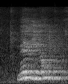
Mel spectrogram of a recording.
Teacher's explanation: una D fricativa porque no se encuentra en posición inicial absoluta del grupo fónico, no va precedida de nasal y no va precedida de la lateral L.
